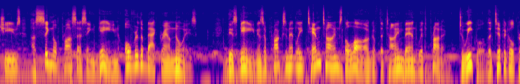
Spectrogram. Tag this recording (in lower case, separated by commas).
speech, music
